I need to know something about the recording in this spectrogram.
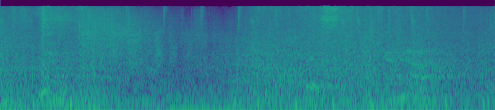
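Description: A deep rumble of crumbling rock booms.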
